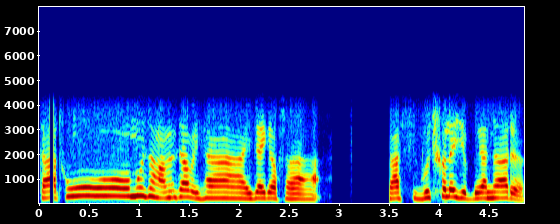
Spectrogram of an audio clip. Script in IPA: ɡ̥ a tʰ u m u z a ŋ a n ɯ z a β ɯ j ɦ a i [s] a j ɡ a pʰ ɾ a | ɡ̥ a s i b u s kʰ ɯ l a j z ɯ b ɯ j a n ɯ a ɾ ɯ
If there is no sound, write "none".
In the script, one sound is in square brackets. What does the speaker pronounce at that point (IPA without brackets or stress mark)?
z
